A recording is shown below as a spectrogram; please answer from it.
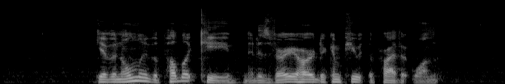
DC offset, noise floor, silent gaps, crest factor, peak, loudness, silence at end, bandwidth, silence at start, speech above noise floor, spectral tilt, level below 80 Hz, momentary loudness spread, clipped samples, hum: under 0.1%; -67 dBFS; none; 20 dB; -12 dBFS; -31 LUFS; 0.7 s; 14 kHz; 0.95 s; 37 dB; -7 dB/octave; -60 dBFS; 12 LU; under 0.1%; none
